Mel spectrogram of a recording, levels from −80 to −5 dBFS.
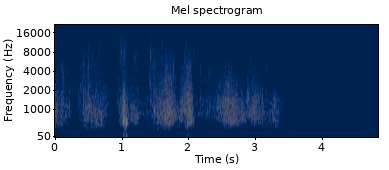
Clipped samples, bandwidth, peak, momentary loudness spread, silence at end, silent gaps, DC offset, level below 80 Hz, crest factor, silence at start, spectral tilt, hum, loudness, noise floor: under 0.1%; 17 kHz; -32 dBFS; 8 LU; 0.95 s; none; under 0.1%; -88 dBFS; 26 dB; 0 s; 0 dB/octave; none; -55 LUFS; -88 dBFS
